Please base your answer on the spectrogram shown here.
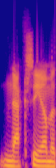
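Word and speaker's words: NXIVM: I don't know enough about it other than Nexium is how you say it.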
